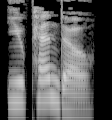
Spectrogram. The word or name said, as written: upendo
